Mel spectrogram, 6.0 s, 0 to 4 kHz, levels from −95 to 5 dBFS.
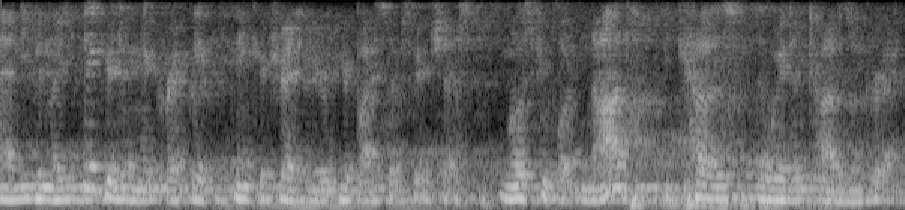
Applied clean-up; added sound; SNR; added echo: none; Zipper (clothing); 19 dB; reverberation time 2.5 s.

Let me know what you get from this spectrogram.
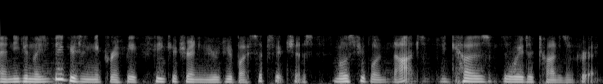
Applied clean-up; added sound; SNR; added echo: neural separator model SepFormer WHAMR!.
